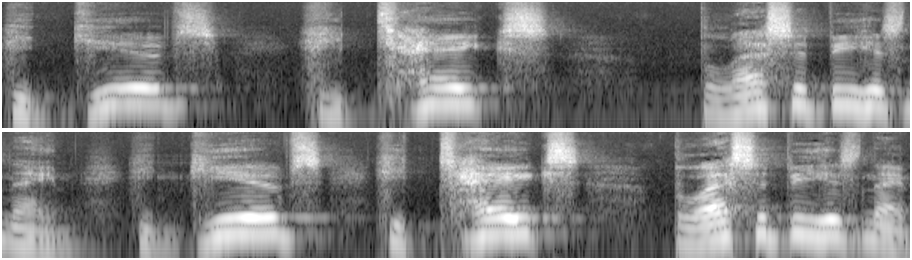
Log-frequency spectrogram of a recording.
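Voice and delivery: soft, hushed, close half-whisper. Retelling a weeping mother's words at her husband's deathbed: imitating a half-whisper. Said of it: "she whispers".

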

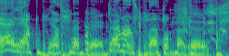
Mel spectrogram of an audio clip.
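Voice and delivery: squeaky, high puppet-like voice.

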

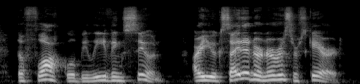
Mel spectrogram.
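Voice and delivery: ordinary delivery

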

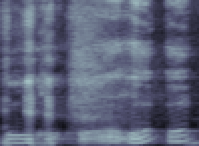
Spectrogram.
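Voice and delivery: mock stunned, very high little oh, like shocked gasp. Retelling meeting a legend who greeted him, acting out a shocked gasp. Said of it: "Like I was like in shock".

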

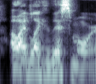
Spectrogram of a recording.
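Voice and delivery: ordinary talk

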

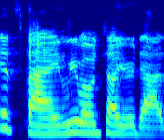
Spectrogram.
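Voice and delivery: normal talking voice

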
